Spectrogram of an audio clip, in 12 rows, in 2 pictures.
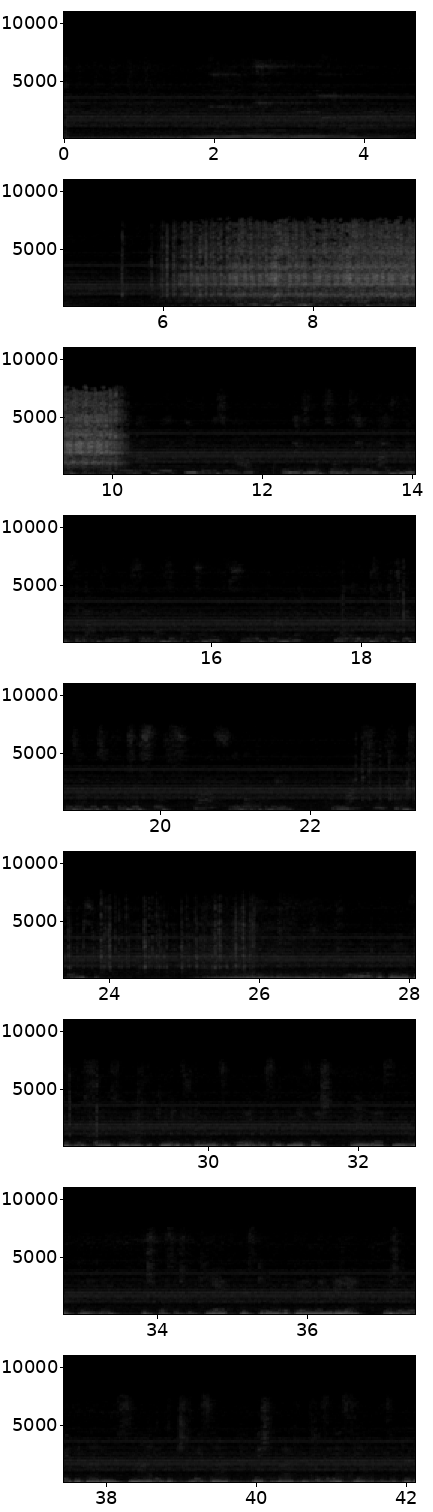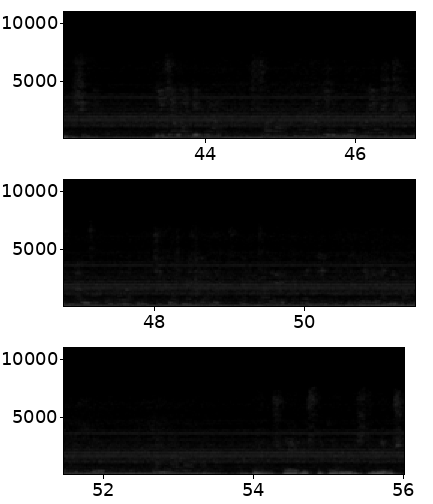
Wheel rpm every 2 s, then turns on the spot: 0, 0, 0, 40, 70, 10, 0, 0, 0, 0, 0, 0, 10, 0, 0, 0, 0, 0, 0, 0, 0, 0, 0, 0, 0, 0, 0, 0.
none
